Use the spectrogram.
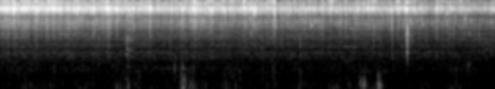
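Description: Steady sizzling and crackling of egg yolks frying in a pan with onions pushed to one side, a continuous close hiss with small pops and occasional stirring scrapes.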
